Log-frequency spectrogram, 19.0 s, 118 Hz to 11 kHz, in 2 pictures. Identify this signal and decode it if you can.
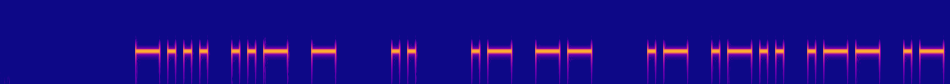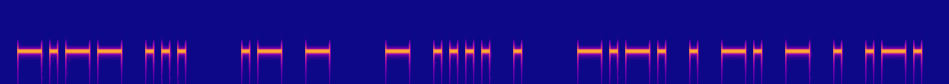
Morse code, heard as a keyed tone, about 16 wpm, 700 Hz. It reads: BUT I AM ALWAYS AT THE CENTER
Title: Sentences from Top 1000 Words - Review Part 2 - 15wpm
